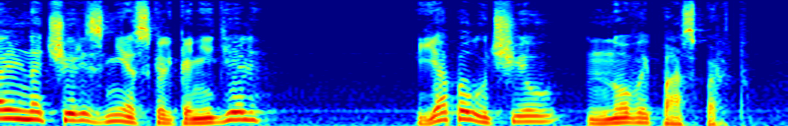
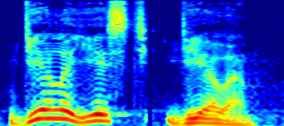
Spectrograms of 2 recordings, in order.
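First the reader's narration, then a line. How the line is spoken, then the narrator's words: Plain. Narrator (Russian): сказала она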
